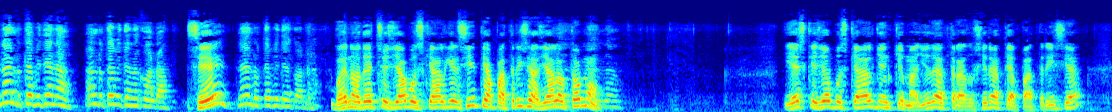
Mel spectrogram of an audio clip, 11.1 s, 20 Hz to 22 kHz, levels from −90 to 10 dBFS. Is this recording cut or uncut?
uncut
